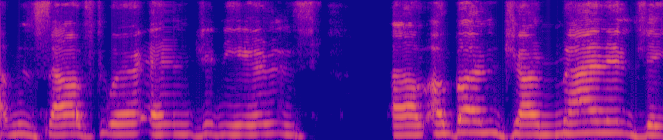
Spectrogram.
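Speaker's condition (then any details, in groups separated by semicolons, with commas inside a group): Cerebral palsy; lifelong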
